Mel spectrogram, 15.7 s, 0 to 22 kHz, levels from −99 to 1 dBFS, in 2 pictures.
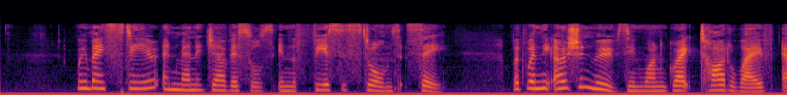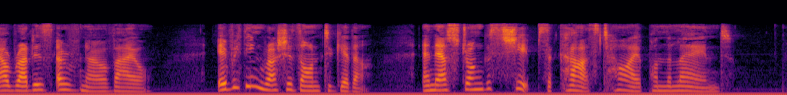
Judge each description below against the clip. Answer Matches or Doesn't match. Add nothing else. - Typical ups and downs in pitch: Matches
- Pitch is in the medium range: Doesn't match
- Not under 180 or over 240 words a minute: Doesn't match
